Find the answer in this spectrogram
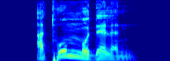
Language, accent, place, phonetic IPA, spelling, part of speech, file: German, Germany, Berlin, [aˈtoːmmoˌdɛlən], Atommodellen, noun, De-Atommodellen.ogg
- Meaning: dative plural of Atommodell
